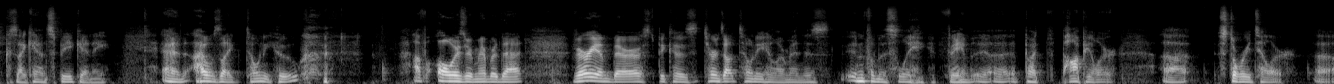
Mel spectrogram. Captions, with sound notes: 'cause I can't speak any. And I was like, "Tony who?" (chuckles) I've always remembered that. Very embarrassed because it turns out Tony Hillerman is infamously, but popular storyteller, author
